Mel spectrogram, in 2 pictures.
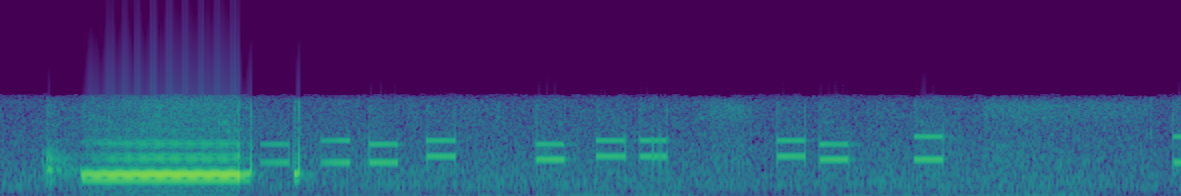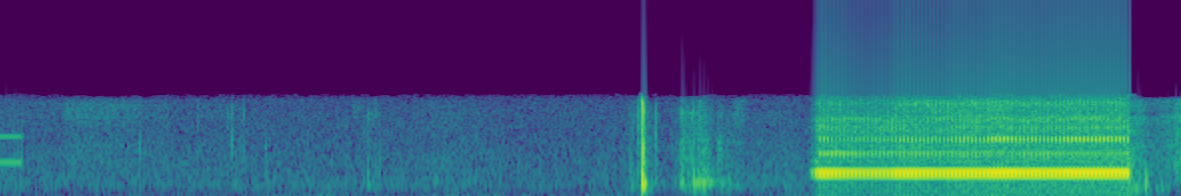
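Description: A time-announcement telephone number is dialed with touch tones over a Vonage line on speakerphone: a brief dial tone, then about a dozen short beeping keypresses in uneven rhythm, a pause and click, then a loud sustained line tone.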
